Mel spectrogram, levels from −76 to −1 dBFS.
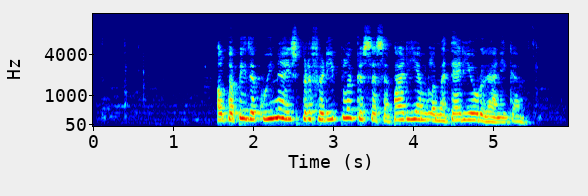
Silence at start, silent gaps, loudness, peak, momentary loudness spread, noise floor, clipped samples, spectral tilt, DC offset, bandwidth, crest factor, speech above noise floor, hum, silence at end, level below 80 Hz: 1.55 s; none; -20 LUFS; -4 dBFS; 11 LU; -63 dBFS; under 0.1%; -5.5 dB/octave; under 0.1%; 9 kHz; 16 dB; 44 dB; none; 0.5 s; -64 dBFS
